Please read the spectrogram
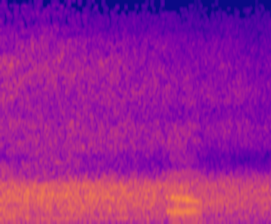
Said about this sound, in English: there's the bus heading in the opposite direction.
